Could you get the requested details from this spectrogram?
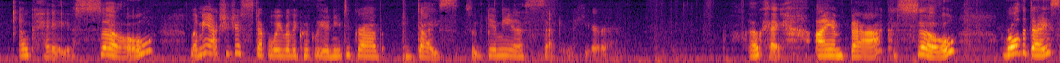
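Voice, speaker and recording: A woman's high voice with lively intonation, a very slow pace, long and frequent pauses, and big swings in loudness. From Canada. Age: 30s. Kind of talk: casual talk to camera.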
